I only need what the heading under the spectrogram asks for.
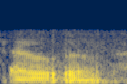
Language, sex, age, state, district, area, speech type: Bodo, male, 18-30, Assam, Chirang, urban, conversation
